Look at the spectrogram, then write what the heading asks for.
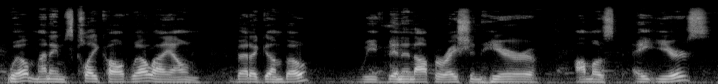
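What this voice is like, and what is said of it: Non-local regional accent. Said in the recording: “people can tell by your accent you're not from here”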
